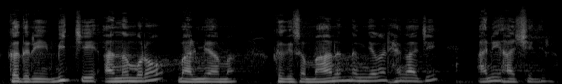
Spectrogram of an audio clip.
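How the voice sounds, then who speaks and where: A man's voice: medium pitch, pushed and bright. A middle-aged male pastor giving an earnest dawn sermon, reading scripture aloud. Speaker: senior pastor. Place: church sanctuary. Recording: church hall reverb.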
